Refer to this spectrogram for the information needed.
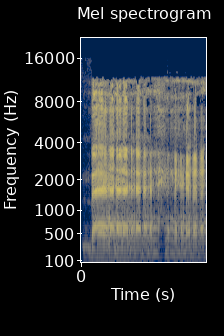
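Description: A goat gives one long, wavering bleat, loud, its quavering cry lasting nearly two seconds with no talking around it.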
